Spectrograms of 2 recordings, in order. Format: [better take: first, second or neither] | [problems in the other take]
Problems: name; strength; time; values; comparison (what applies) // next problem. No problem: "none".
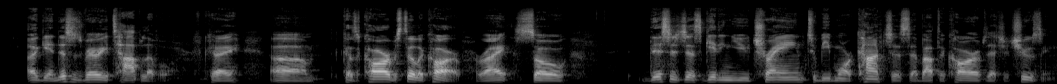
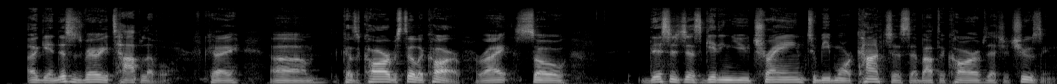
second | thin; very; fading below 550 Hz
